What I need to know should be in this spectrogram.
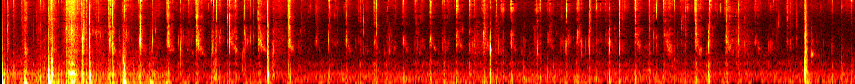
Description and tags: My cat eating a packet of standard wet food. No animals were harmed in the making of this audio.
